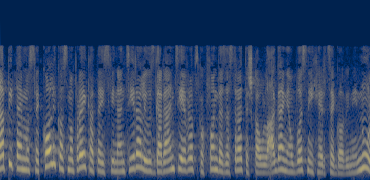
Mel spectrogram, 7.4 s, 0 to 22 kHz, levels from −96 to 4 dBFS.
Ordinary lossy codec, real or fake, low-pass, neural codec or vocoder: none; real; none; none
